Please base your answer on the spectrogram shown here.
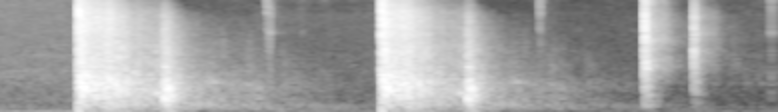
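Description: Two sharp, loud handgun shots fired one-handed with the strong hand at an outdoor CCW qualification range, each with a quick echo, followed by two fainter distant shots from elsewhere on the range.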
